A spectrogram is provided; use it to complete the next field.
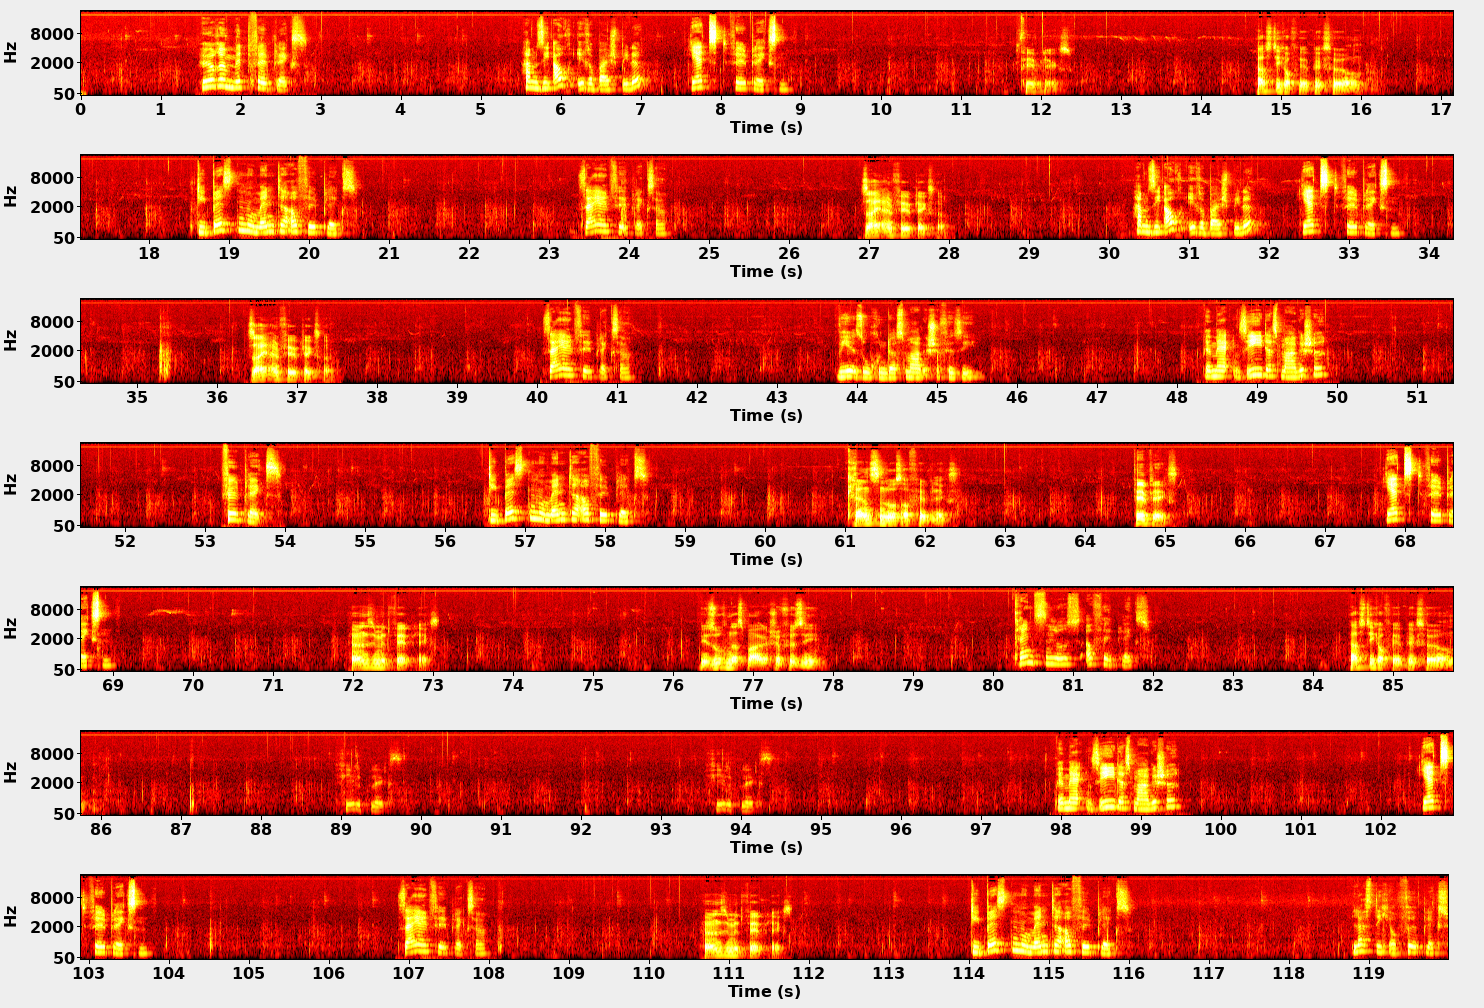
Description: Spaziergang durch die Felsenlandschaft der Sächsischen Schweiz.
